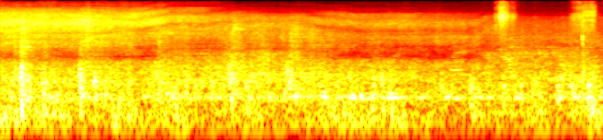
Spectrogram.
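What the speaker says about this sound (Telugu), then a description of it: "Sanghamitra super fast express." Sanghamitra Superfast Express train rolling on rails, a close, steady rumble with rhythmic clickety-clack of wheels over joints and a brief high squeal near the end.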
